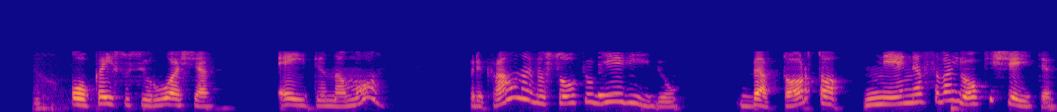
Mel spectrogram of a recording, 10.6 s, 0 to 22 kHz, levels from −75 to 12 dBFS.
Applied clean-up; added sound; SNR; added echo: classical method log-MMSE.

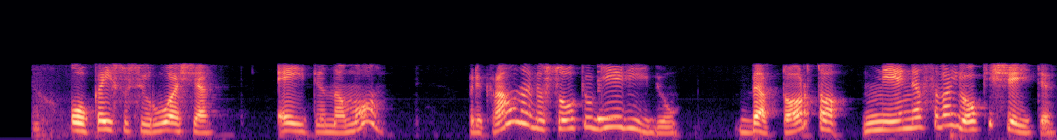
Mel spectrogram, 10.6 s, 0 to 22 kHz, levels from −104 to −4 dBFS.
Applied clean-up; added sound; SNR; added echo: neural separator model SepFormer DNS4.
